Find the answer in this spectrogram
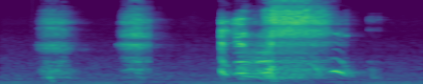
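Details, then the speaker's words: Two short in-breaths, then a forceful, explosive sneeze with a drawn-out burst of air; adult with allergies in a repeated sneezing fit. ">> Wow, they are so strong. Bless you. >> Thank you. >> Wow, it must be hard to to to have to sneeze in public with sneezes like that."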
